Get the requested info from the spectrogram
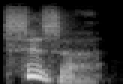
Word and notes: scissor: British English

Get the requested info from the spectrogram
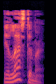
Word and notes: elastomer: British English

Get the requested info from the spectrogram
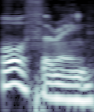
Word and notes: authoring: British English

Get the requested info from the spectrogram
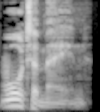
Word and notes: water main: British English

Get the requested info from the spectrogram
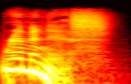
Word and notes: reminisce: British English

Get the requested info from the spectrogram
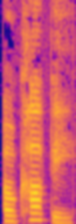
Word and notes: okapi: American English

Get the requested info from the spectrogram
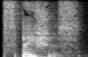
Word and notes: spacious: British English

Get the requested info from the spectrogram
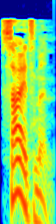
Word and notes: sidesman: British English

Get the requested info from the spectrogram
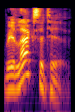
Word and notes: relaxative: British English

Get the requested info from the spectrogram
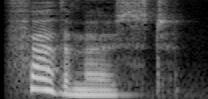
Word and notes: furthermost: British English

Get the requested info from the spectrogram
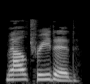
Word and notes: maltreated: British English

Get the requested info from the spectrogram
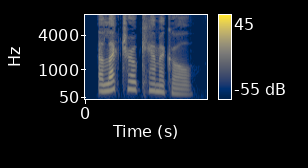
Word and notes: electrochemical: British English

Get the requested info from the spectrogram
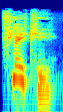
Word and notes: flaky: British English

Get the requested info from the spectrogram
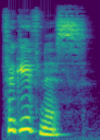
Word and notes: forgiveness: British English

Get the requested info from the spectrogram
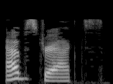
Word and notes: abstracts: British English

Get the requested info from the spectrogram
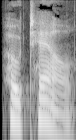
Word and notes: hotel: American English

